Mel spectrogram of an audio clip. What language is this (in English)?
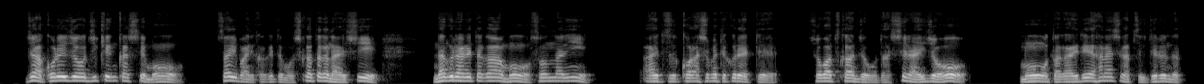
Japanese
